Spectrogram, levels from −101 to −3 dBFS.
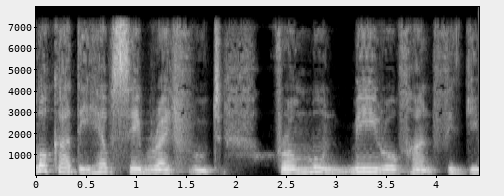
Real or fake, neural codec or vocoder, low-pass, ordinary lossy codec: fake; codec, 16 kHz, 0.4 kbps, LongCat-Audio-Codec; 7.2 kHz; none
